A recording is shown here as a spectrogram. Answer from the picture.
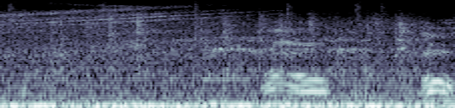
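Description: Steady low rumble from a river rapids raft on the move: water rushing through the channel and air buffeting the boat-mounted camera's microphone. A rider's short voiced call comes about one and a half seconds in.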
